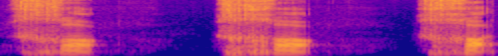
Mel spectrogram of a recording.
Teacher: Nah, getaran di sini bukan getaran takrir gitu ya, tapi bunyi dari pergesekan di antara tenggorokan bagian atas atau pangkal lidah paling dalam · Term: huruf kho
